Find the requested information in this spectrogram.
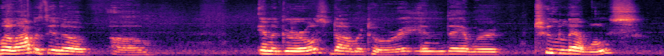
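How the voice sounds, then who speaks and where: The speaker has an American accent and ordinary pitch variation. Noticeable background noise runs underneath. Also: woman. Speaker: retired teacher. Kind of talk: oral history interview answer.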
